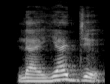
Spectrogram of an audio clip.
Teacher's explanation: جیم جزم کی صورت میں حرف قلقلہ ہے، یعنی اس حرف کو ہلا کر پڑھا جاتا ہے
